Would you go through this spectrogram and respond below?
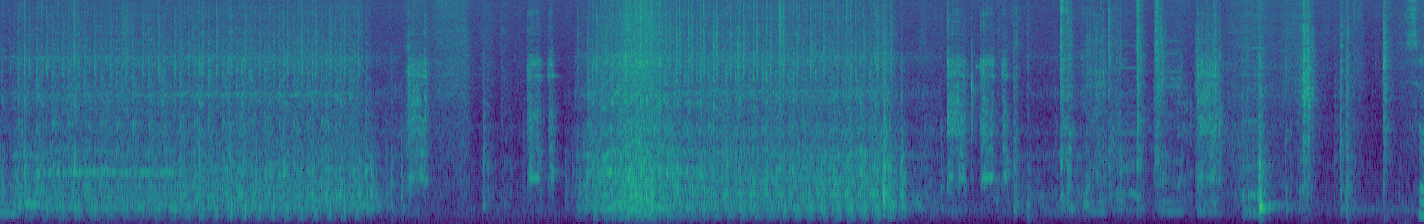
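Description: A sewing machine runs a zigzag stitch along the edge of a stocking in steady, rapid mechanical bursts, pausing briefly and restarting several times, with a louder stretch in the middle.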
